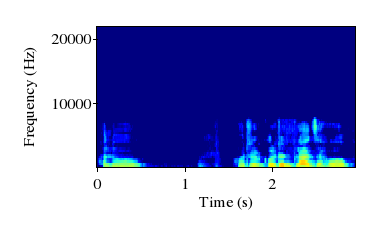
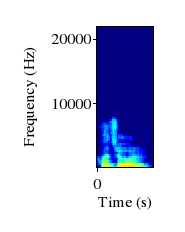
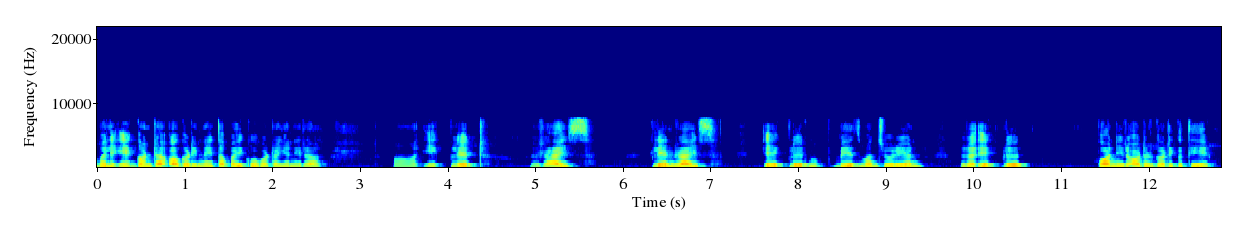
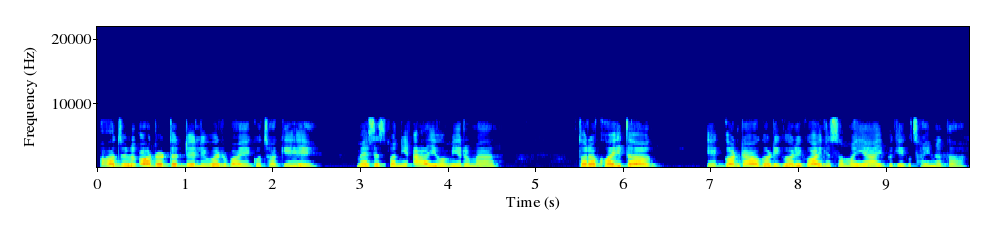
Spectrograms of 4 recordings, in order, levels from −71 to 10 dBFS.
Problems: background sounds at intervals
